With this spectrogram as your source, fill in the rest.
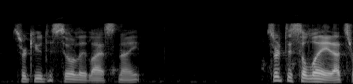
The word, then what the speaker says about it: Cirque du Soleil: Cirque du Soleil, that's right, that's how you say it.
